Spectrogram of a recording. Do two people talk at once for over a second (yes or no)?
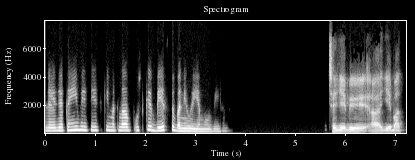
no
